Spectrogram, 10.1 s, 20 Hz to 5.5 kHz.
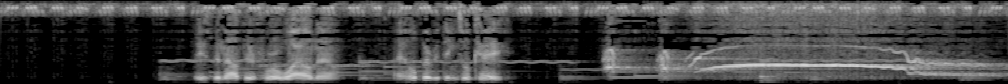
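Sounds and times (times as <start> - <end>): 
speech: 1.6 - 5.7
coyote howling: 6.0 - 10.0.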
